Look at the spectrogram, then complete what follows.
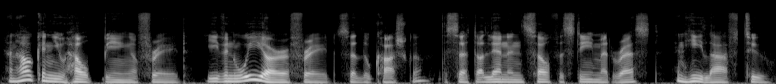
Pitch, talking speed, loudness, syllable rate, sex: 115 Hz, 185 wpm, -20 LUFS, 4.8 syllables/s, male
